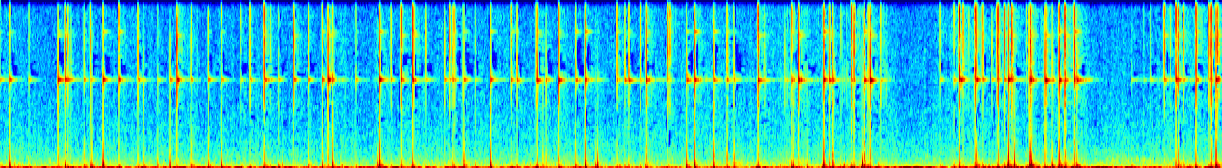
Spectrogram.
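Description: Long nails tap and scratch the sides of a tall, hollow, dark blue ribbed glass vase that appears empty. Rapid, dense clicking taps with a bright high ping sound over a soft scratching rasp and faint low thumps, continuing steadily throughout.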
